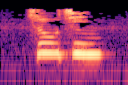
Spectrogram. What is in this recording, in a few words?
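"租金", Mandarin Chinese; chinese-flashcards; hsk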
